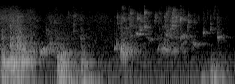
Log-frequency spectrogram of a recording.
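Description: Water sloshing and splashing in a sauna bucket as a wooden ladle scoops it up, in a few uneven splashes.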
